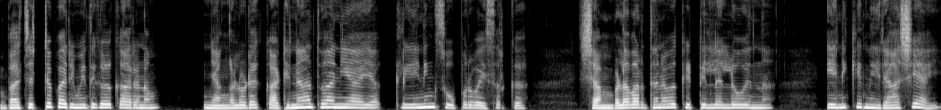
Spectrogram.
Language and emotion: Malayalam, sad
